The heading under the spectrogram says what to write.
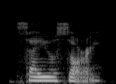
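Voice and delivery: ordinary delivery

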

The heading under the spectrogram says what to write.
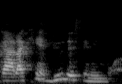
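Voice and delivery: acted tearful, crying pleading voice. Retelling breaking down on the stairs of the house: retelling own tearful plea. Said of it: "breaking down, crying".

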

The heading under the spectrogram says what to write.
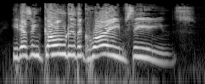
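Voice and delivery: very loud, high, mock-furious, exasperated rant. Ranting to Dad about a character, exasperated, mock-angry. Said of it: "I'm so mad right now".

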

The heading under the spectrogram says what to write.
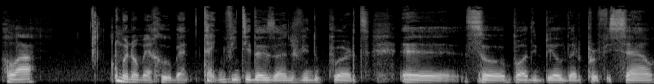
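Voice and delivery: low, slow mock English-tinged Algarve Portuguese accent. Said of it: "isto agora parece um filho de Zezé Camarinha e de inglês reformado no Algarve".

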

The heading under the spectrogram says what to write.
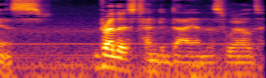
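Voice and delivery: very low, soft, hushed dark-elf voice. A game master voices a drow elf answering the players, drow elf voice.

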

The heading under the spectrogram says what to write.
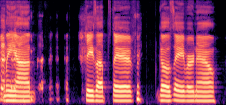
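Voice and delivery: put-on synthesized, robotic speech voice. Retelling a scene where a machine carries a woman's voice; Stephen Hawking voice. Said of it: "it was like a Stephen Hawking".

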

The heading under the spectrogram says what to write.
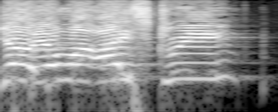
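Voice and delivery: shrill, booming, very loud high-pitched yell. Retelling calling neighborhood kids when the ice cream man comes: imitating own yelling. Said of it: "I'm yelling down the block".

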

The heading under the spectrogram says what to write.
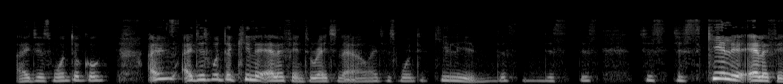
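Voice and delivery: Nigerian accent coming out. Tired and sad at night, talking to listeners, Nigerian accent coming out. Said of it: "my Nigerian accent comes out".

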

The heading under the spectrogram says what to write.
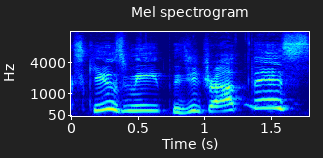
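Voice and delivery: shrill, very high, loudest-possible yell, acted out. Retelling how the gnome acted obvious: imitating a gnome saying it as loud as possible. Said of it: "as loud as possible".

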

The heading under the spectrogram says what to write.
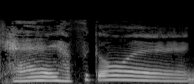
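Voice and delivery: very high, slow, put-on affected manner.

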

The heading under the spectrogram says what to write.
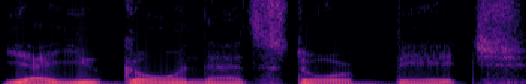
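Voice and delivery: loud, menacing, ominous voice. Recounting what a man said before he drove away, retelling an ominous threat. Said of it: "he said very ominously".

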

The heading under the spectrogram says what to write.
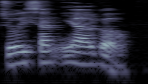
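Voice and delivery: wonky Geordie accent. Speaker playfully repeats a band member's name, odd attempt at geordie accent. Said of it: "I don't know what accent that was".

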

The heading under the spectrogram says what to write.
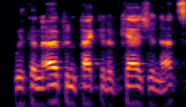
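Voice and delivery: usual speaking voice

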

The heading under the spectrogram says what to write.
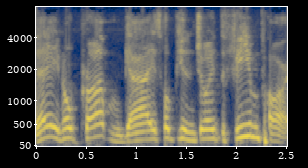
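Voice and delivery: put-on Californian American accent, pitched very high. Retelling how the man who brought them to China answered their thanks, in a Californian American accent. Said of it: "responds in like the most Californian, like American accent".

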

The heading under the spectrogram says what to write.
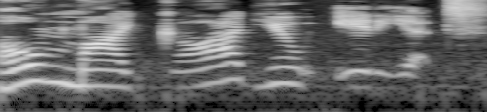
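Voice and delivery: mock crushingly disappointed voice, very slow. Retelling a different voice coming over Donna's headset, retelling a disappointed tone. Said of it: "it's like the most disappointed tone you've ever heard".

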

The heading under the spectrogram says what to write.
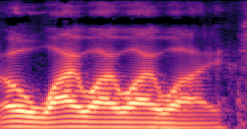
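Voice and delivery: ordinary delivery

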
